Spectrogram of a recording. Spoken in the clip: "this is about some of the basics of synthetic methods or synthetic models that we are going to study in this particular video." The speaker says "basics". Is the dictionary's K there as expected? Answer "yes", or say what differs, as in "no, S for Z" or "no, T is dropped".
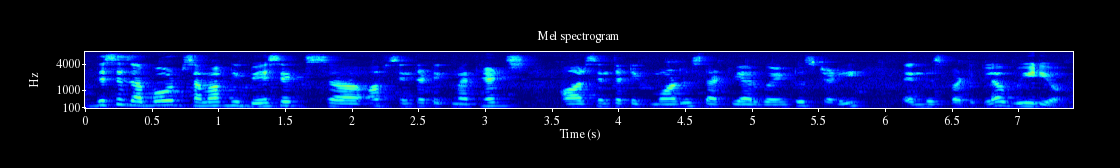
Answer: yes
